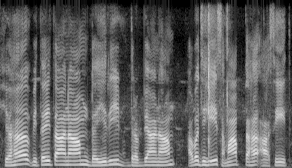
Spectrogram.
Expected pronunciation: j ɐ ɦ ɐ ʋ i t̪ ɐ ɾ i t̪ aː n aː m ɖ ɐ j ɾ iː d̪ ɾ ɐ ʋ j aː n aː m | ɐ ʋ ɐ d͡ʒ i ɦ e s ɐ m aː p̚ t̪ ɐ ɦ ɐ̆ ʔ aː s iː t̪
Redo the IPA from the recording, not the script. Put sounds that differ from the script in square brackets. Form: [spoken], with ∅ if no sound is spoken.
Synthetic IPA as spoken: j ɐ ɦ ɐ ʋ i t̪ ɐ ɾ i t̪ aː n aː m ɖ ɐ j ɾ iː d̪ ɾ ɐ ʋ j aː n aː m | ɐ ʋ ɐ d͡ʒ i ɦ [i] s ɐ m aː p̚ t̪ ɐ ɦ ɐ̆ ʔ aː s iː t̪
